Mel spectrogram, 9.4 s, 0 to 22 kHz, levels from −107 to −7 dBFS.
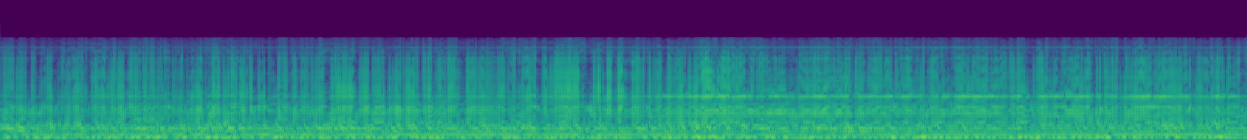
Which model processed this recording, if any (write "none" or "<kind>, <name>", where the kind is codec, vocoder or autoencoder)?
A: vocoder, BigVGAN v2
